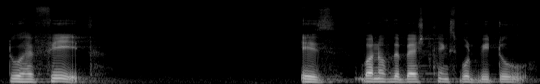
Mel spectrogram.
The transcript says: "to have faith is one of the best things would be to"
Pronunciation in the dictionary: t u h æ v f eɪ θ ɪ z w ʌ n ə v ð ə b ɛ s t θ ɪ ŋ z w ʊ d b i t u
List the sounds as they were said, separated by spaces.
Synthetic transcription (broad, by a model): t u h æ v f eɪ t ɪ z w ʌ n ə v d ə b ɛ s t t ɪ ŋ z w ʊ d b i t u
